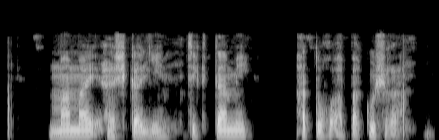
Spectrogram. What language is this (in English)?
Sihuas Ancash Quechua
